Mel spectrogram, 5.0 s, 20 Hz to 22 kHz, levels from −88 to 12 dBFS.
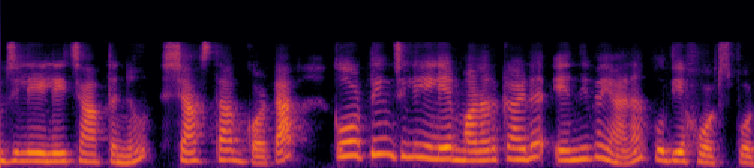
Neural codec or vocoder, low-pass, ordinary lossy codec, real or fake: codec, 16 kHz, about 1 kbps, DyCAST, with the encoder's durations; none; none; fake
